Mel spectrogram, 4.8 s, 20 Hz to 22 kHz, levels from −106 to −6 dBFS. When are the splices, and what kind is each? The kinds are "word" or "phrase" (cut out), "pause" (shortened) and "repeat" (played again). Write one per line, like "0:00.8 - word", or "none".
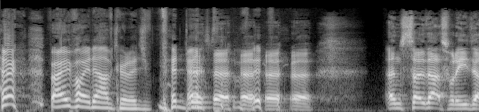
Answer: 0:01.1 - word
0:01.5 - word
0:01.8 - phrase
